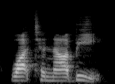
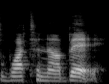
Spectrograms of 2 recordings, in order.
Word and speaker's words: Watanabe: Watanabe was pronounced it what to not be e is pronounced as a so it's Watanabe and same as the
